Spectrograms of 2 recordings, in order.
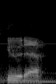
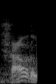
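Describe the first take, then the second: First: It is said the American way, like gooda. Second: It is said the Dutch way, like howda.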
